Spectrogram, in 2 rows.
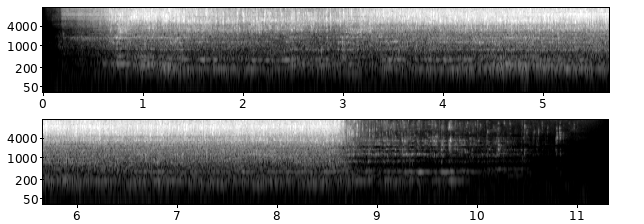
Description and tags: sink water bathroom1
Bathroom sink. Tiled walls and small. Faucet turns of, runs, turns off. You can hear the water draining.
Mic: Sennheiser MKH416
416, bathroom, drain, faucet, sink, water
